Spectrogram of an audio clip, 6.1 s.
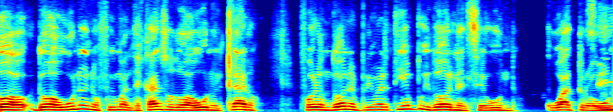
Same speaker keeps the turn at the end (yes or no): no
